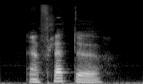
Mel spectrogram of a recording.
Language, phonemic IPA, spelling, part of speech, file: French, /fla.tœʁ/, flatteur, adjective / noun, Fr-flatteur.ogg
- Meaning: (adjective) flattering; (noun) flatterer (one who flatters)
